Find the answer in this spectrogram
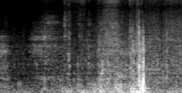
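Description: Plastic housing of a Dirt Devil hand-held vacuum being shifted and turned over on a table: a low rumbling, rubbing handling noise that builds after about a second, with one sharp knock shortly before the end.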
